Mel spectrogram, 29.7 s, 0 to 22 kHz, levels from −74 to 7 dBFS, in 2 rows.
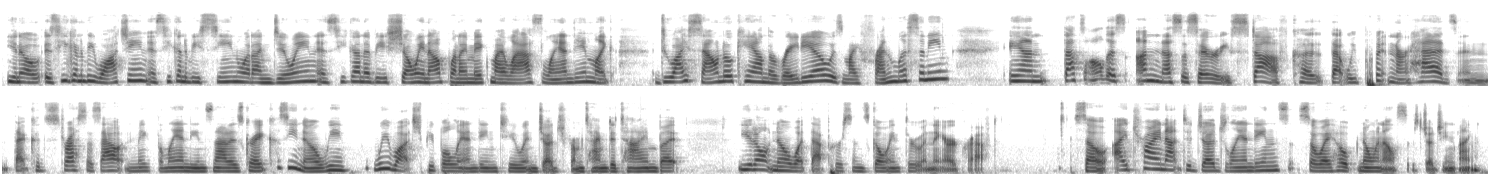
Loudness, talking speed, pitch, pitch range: -19 LUFS, 220 wpm, 195 Hz, 165-230 Hz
